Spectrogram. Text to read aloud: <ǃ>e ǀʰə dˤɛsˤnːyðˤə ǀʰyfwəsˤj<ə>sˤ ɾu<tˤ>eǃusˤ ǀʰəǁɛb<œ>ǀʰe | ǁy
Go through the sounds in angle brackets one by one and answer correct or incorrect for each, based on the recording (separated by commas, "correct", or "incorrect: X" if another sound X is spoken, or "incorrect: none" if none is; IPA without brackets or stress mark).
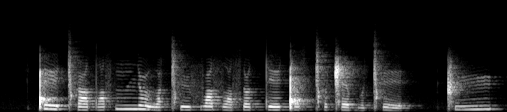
correct, correct, incorrect: tː, incorrect: ə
